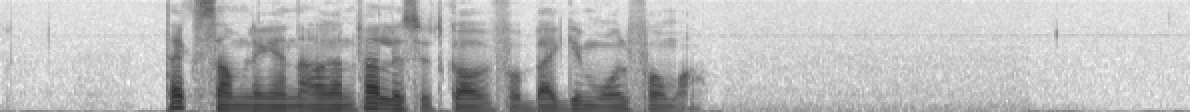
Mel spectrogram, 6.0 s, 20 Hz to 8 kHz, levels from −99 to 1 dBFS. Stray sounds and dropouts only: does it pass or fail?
pass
